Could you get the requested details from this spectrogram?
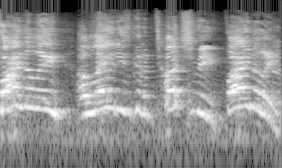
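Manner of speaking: high, excited, giddy squeal.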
